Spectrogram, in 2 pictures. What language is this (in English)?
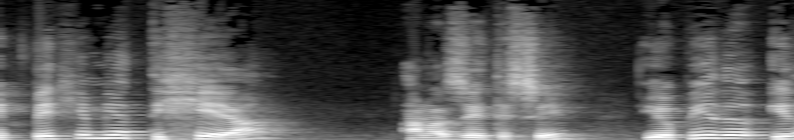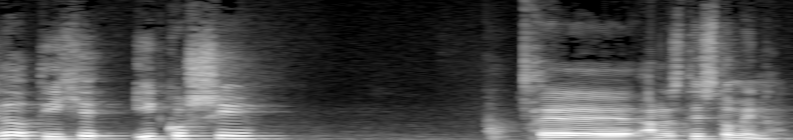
Greek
